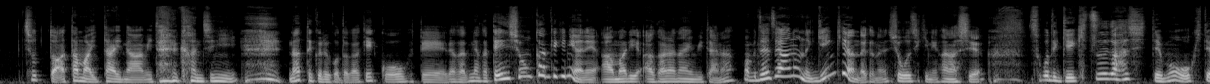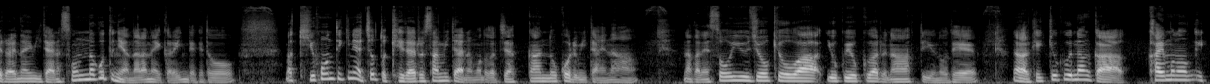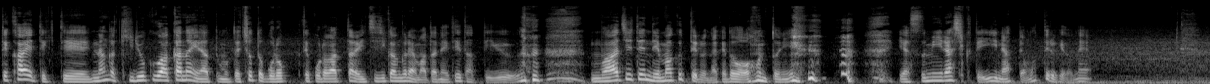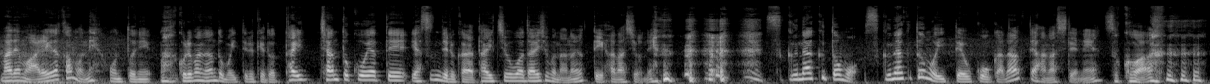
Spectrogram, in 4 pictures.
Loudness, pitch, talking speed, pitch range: -22 LUFS, 150 Hz, 435 characters per minute, 120-200 Hz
